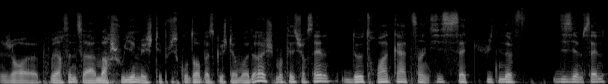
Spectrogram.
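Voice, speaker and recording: In a very clean recording with a silent background, a man speaks very fast at a fairly low pitch, with ordinary pitch variation and a dark, mellow tone. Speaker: podcast host and stand-up comedian. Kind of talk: casual interview chat.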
